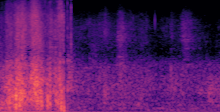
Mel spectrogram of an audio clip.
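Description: Rustling and scraping handling noise as a camera is moved, with clothing brushing against the microphone. It stops abruptly under a second in, leaving quiet room tone with a couple of faint clicks.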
